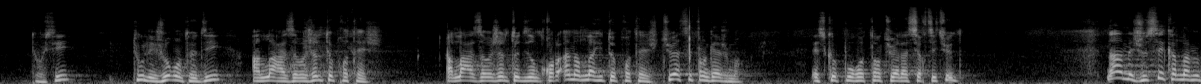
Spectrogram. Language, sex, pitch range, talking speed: French, male, 170-235 Hz, 205 wpm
